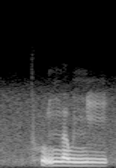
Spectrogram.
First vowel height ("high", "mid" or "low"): high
